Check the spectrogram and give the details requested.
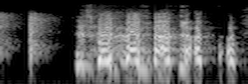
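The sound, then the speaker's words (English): A single sharp hand clap rings out, followed right after by a stretch of someone's voice, loud and voiced with a few short bursts. “Clap.”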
